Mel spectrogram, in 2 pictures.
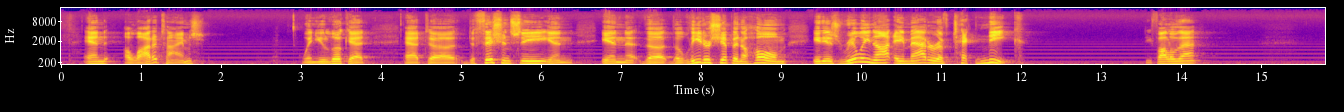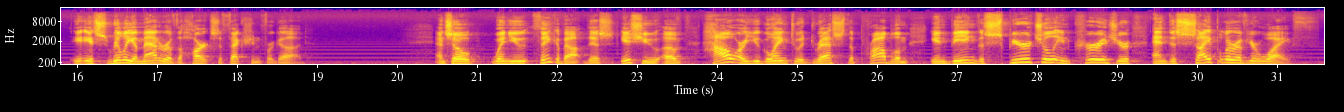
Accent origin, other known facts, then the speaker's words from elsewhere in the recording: India; I grew up in India. I have a much wider dietary enthusiasm than they do.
